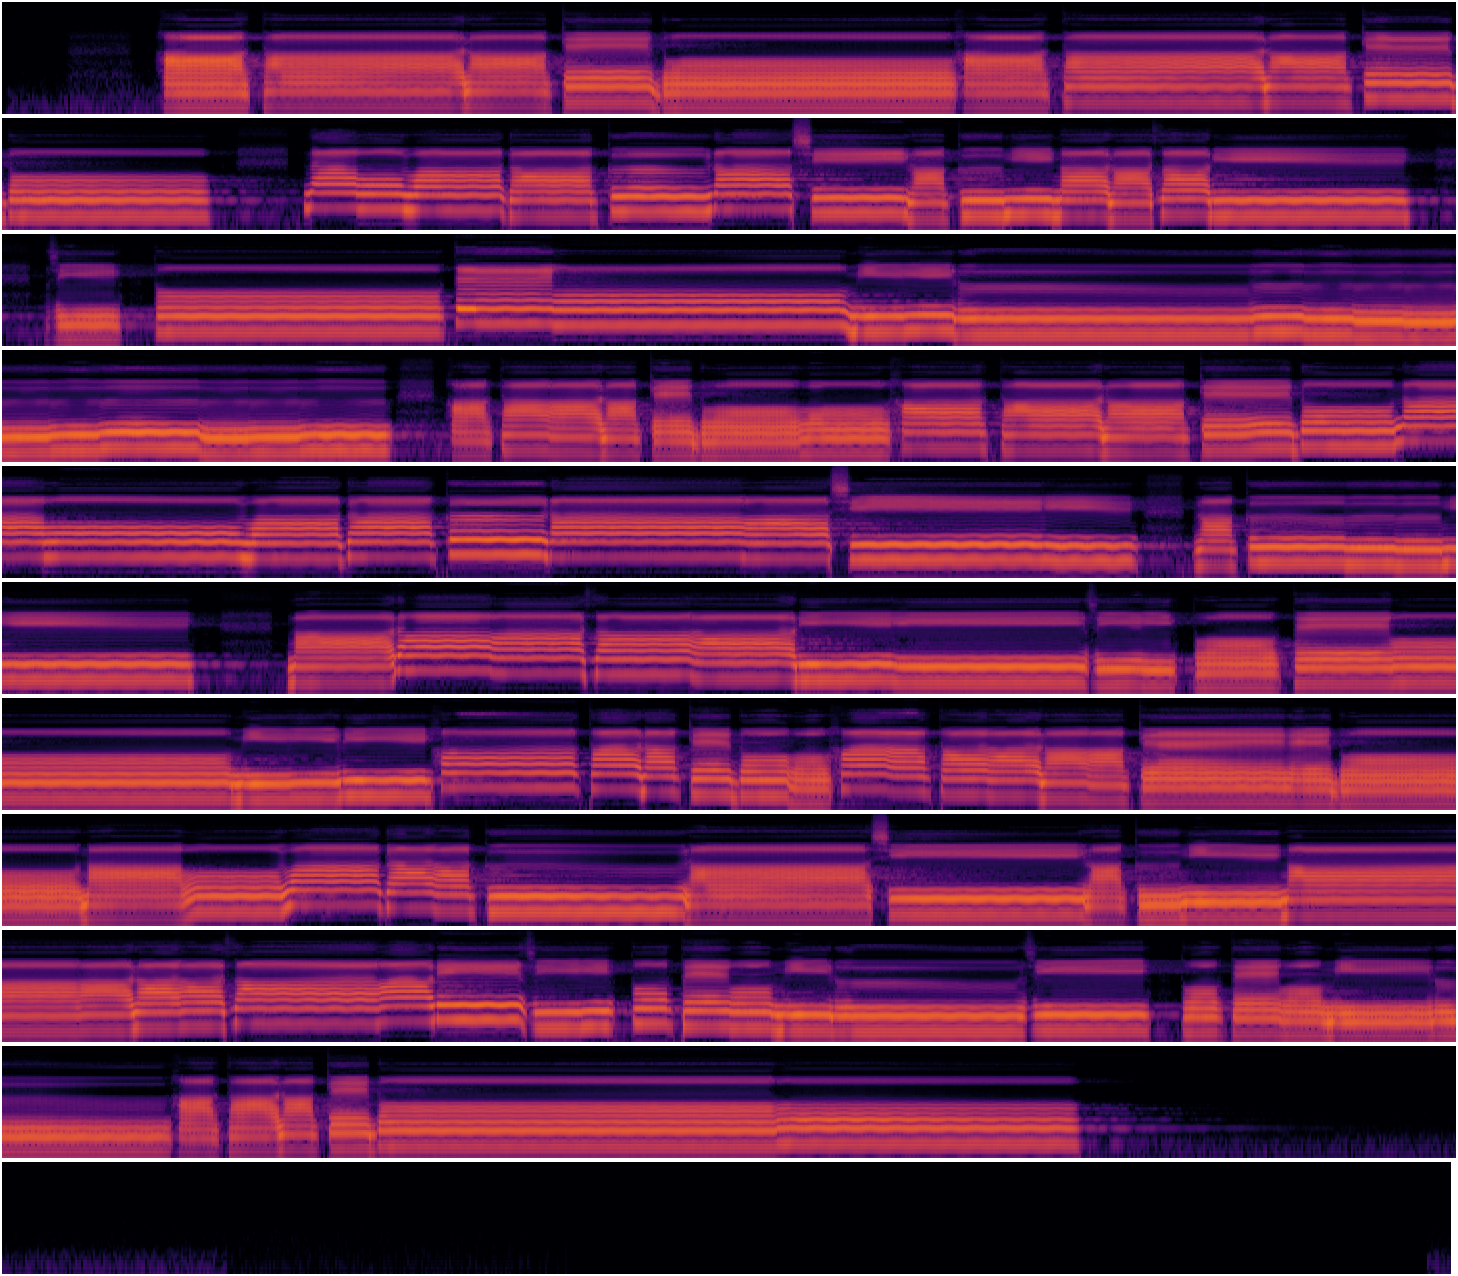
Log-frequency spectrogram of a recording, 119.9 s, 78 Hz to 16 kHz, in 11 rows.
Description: ●パート単独音源　　　■Rchソプラノ、Lch、アルト、テノール、バス
hatarakedo_bassueonly.mp3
